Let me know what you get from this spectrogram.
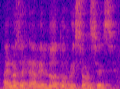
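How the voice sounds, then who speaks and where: A man's voice: fairly high pitch, a little fast, far from the mic, a little hiss or hum. A middle-aged man with an Argentinian accent, giving a conversational live presentation and asking the audience questions. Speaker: coaching presenter. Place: meeting room with a live audience. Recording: echoey room, voice from afar.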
